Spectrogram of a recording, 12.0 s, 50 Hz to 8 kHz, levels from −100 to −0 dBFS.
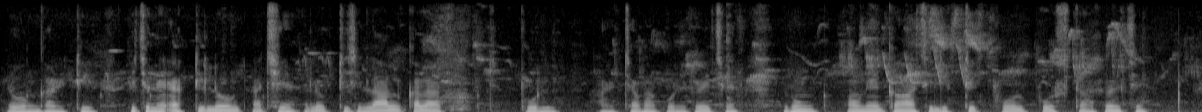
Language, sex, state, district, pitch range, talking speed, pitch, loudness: Bengali, male, West Bengal, Purulia, 125-135 Hz, 105 wpm, 130 Hz, -39 LUFS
